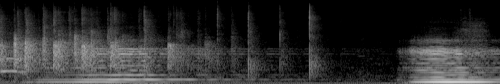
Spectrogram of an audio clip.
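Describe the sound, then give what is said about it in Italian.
Scattered audience clapping rings out over sustained musical chords, the claps sharp and irregular, thinning out before a loud swelling note returns near the end. “…, facciamone ancora un applauso.”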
